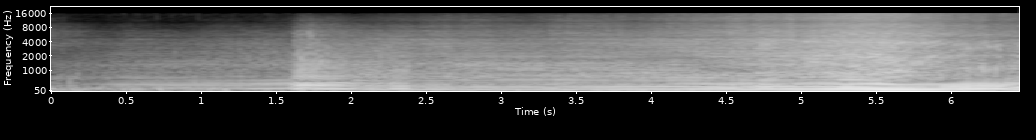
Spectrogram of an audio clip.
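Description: A motorcycle engine revs loudly as it approaches and passes close by.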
